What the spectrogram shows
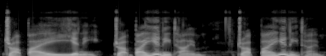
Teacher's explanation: there drop by drop by Y when you say by by your tongue goes very high and then any starts lower so you let your tongue slide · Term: invisible y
